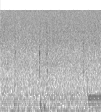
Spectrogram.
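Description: Telephone dialing tones on a phone in the Alan Wake video game, a few brief beeps spaced apart and then a steady tone, heard over quiet background hum.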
